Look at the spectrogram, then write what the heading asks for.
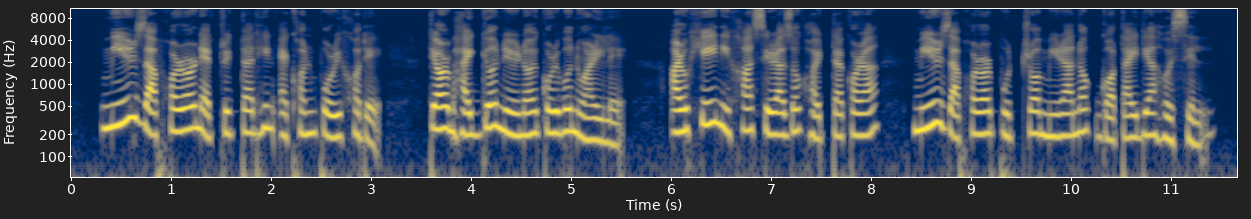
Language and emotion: Assamese, neutral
